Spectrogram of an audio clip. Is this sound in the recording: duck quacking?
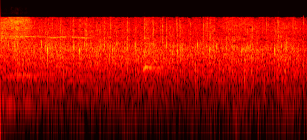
no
